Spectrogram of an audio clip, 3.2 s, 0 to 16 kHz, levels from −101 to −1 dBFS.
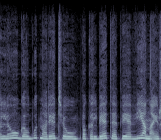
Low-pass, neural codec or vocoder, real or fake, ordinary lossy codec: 14.4 kHz; none; real; Opus, 64 kbps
